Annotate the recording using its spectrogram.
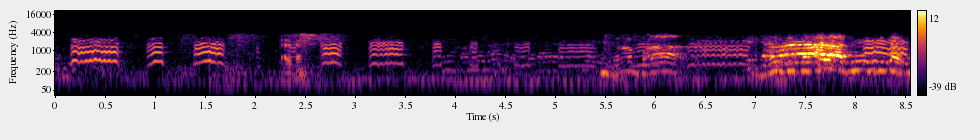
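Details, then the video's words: A newly born puppy squeals in quick, irregular bursts of thin, wavering cries, about three per second at times, getting louder and more strained toward the end. "Newly born puppy making noise"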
